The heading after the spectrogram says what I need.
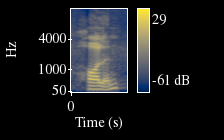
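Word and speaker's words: Haaland: week two i've got harlan on the screen oh apparently in norway you pronounce it as holland according to him as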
